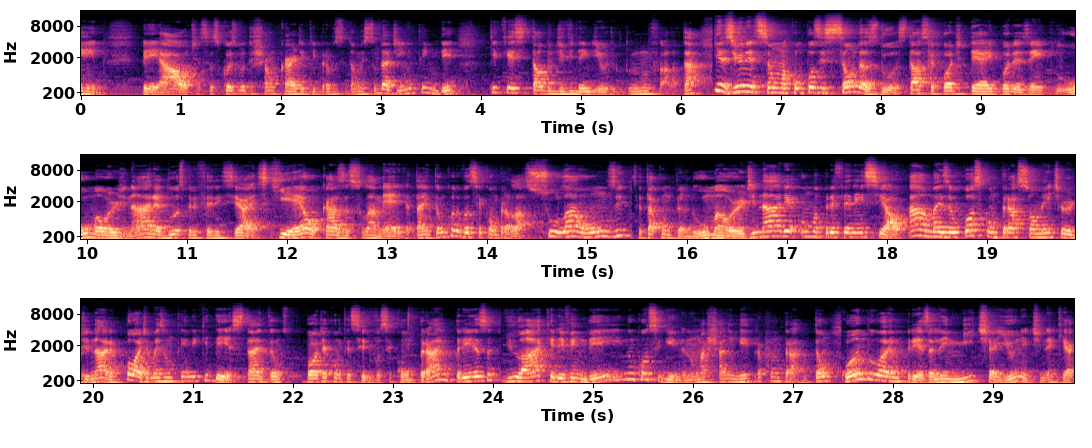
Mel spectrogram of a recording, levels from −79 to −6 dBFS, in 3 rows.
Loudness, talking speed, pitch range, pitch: -16 LUFS, 230 wpm, 130-190 Hz, 150 Hz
